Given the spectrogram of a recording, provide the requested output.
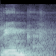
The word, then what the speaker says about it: wring: WRONG रॉन्ग, तो WRING रिंग, ठीक है जी।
